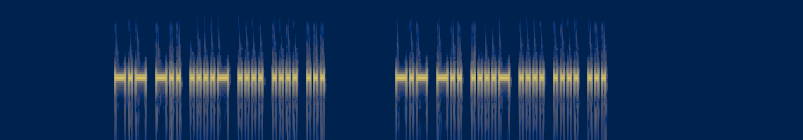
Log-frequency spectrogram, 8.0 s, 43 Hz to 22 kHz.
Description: Morse code, heard as a keyed tone, about 36 wpm, 700 Hz. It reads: KD4HHS KD4HHS
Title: USA Call Signs - 6 Characters - Repeated 2x - 35wpm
